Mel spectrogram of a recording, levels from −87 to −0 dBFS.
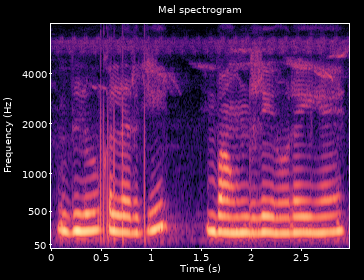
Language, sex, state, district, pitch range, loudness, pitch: Hindi, female, Uttar Pradesh, Shamli, 215-235 Hz, -15 LUFS, 220 Hz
